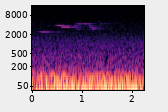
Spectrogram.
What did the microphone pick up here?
Hermit Thrush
